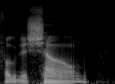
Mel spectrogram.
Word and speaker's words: Fogo de Chão: It's called Fogo de Chão, or if for a more Americanized accent, Fogo de Chão, because there is an accent on the A over there, and it's hard for a non-Brazilian to get that right, but it's Fogo de Chão.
